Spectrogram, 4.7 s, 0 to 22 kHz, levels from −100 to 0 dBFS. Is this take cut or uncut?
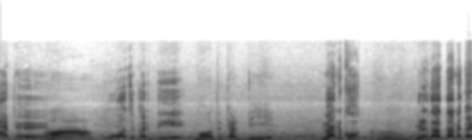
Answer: cut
